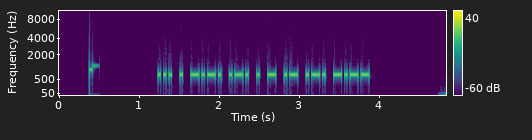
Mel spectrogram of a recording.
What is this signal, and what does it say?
Morse code, heard as a keyed tone, about 34 wpm, 700 Hz. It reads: SECRETARY
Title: Sentences from Top 1300 Words - New Word Drill Alt - 35wpm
